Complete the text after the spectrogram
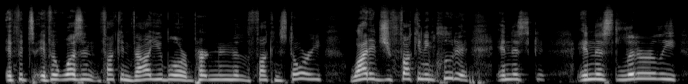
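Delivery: high-pitched exasperated complaint. Acted. Reader complaining to author Tom O'Neill about the book, exasperated. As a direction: demand an answer, voice pushed up high in exasperation.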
